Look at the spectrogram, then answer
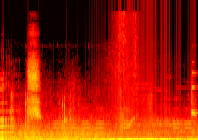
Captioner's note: radio beeping in Morse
